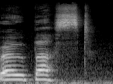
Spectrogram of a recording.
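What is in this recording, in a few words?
"robust", British English; pronunciations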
